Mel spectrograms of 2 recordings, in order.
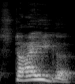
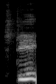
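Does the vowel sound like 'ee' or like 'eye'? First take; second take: eye; ee. First: The vowel sounds like 'eye'. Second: The vowel sounds like 'ee'. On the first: The speaker calls it right. "ये बन जाएगा आई" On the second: The speaker calls it wrong. "स्टीग नहीं पढ़ना है इसको"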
